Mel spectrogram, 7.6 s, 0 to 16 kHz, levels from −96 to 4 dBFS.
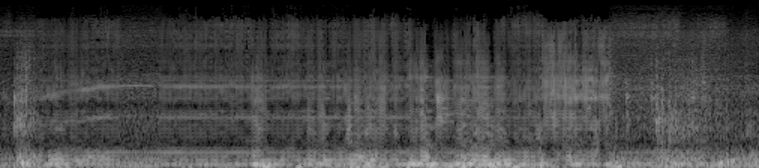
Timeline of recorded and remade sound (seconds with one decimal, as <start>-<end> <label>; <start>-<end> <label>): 0.0-0.4 recorded; 0.4-1.2 remade; 1.2-1.6 recorded; 1.6-6.1 remade; 6.1-7.6 recorded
